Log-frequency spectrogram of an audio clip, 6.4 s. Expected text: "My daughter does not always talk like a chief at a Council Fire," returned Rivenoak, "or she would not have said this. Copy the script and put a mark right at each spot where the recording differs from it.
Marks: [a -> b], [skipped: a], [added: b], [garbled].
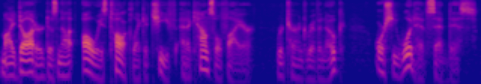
"My daughter does not always talk like a chief at a Council Fire," returned Rivenoak, "or she would [skipped: not] have said this.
